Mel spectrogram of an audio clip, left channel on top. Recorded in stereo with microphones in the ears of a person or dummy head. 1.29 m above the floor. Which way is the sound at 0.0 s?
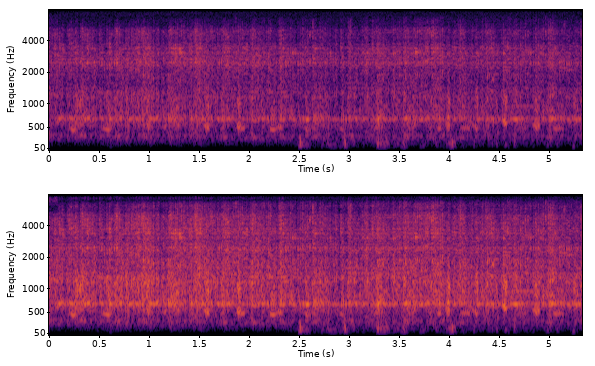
50° right (ahead or behind).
